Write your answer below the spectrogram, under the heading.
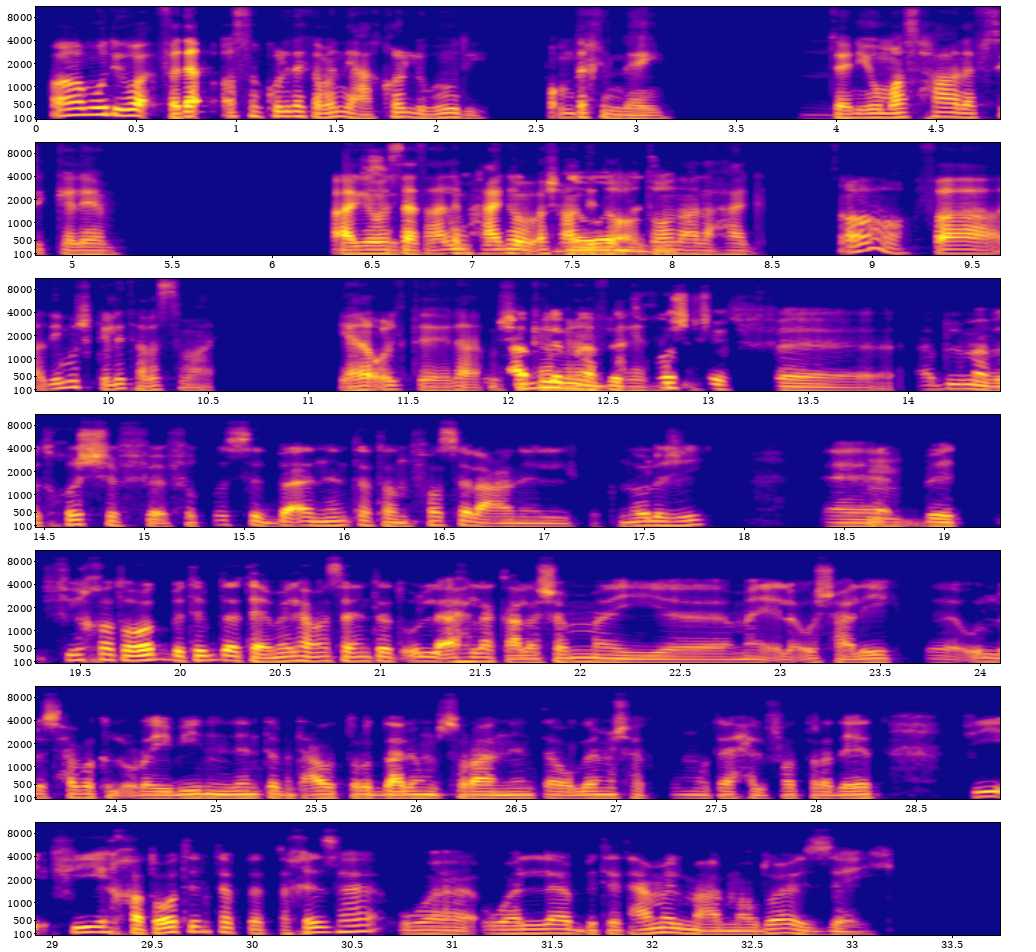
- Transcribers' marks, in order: in English: "مودي"; in English: "مودي"; in English: "الtechnology"
- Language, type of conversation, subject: Arabic, podcast, إيه رأيك في فكرة إنك تفصل عن الموبايل والنت لمدة يوم أو أسبوع؟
